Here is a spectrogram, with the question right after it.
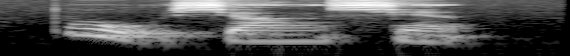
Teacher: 因为相是一声，所以不读四声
